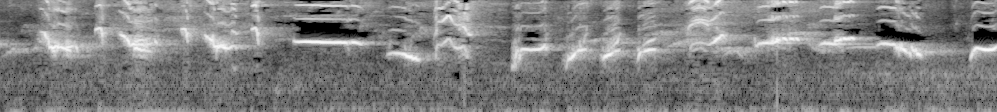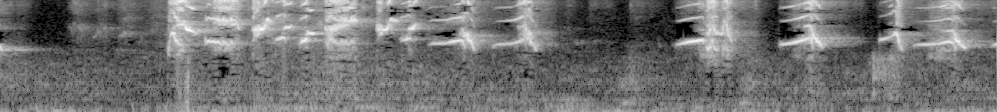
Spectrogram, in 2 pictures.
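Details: Oriental magpie-robin giving wild-type forest song: a long rapid stream of varied whistled and chattering notes, a brief pause, then further fast bursts of bright high phrases.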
